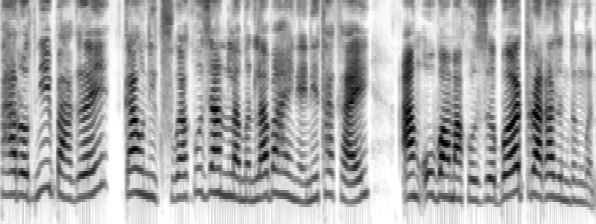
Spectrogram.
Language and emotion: Bodo, angry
